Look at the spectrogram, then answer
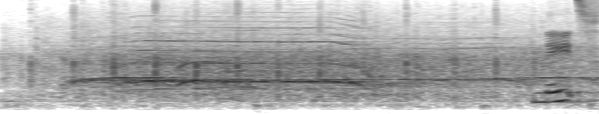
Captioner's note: applause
